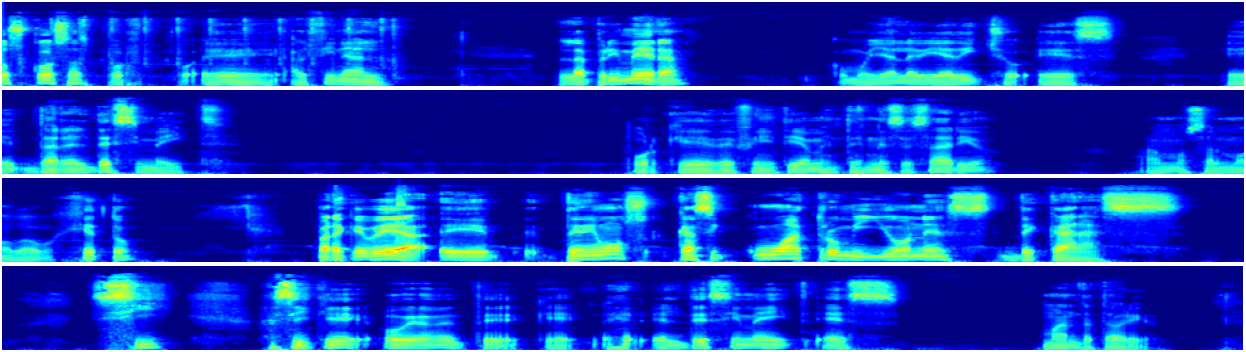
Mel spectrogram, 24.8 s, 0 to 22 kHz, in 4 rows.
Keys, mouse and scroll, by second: 0.0 shift+click, 0.4 shift+middle click, 1.4 KP_Subtract, 3.6 middle click, 4.5-6.3 middle drag, 6.6-7.6 middle drag, 7.9 right click, 8.6 click, 12.0 click, 12.6 click, 19.6 right click, 22.7 click, 23.4 click.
